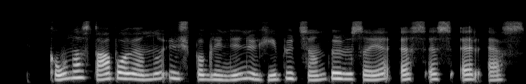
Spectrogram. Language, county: Lithuanian, Kaunas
